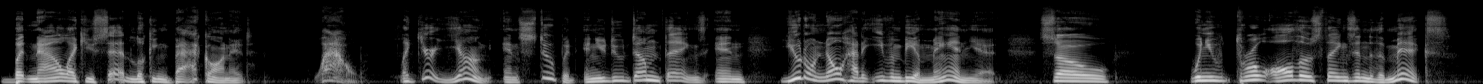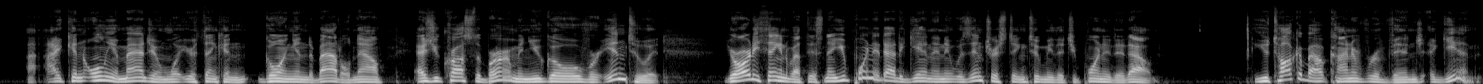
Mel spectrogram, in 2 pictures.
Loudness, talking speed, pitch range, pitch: -19 LUFS, 185 wpm, 120-165 Hz, 135 Hz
